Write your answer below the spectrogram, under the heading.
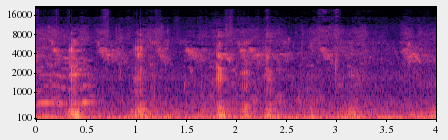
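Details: Sleeping Kunekune pig snoring: low, rough, breathy pulses repeating roughly every half second to one second, each a short broadband burst with a deep rumbling base, steady throughout.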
